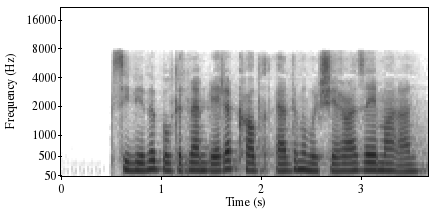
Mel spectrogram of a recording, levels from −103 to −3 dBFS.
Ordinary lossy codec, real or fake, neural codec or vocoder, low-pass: none; fake; codec, 16 kHz, 0.5 kbps, FunCodec, trained on LibriTTS, 25 frames a second; none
